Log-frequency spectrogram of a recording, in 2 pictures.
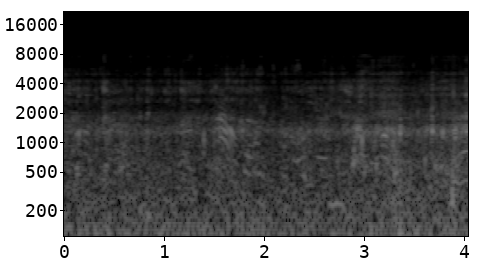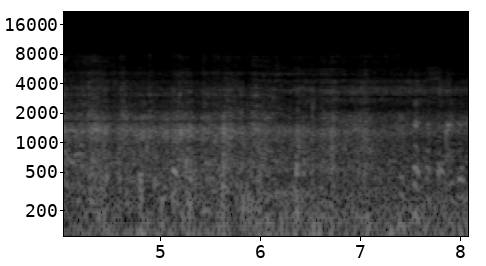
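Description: Sea water splashing and sloshing close by as swimmers move through it, with a low wind rumble on the microphone.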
